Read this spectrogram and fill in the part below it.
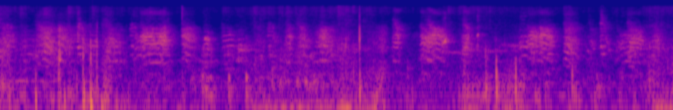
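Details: Hungry zebra finches giving nasal, harmonic-rich calls in short bursts, several birds overlapping, with wing flutters and low background rumble between calls.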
